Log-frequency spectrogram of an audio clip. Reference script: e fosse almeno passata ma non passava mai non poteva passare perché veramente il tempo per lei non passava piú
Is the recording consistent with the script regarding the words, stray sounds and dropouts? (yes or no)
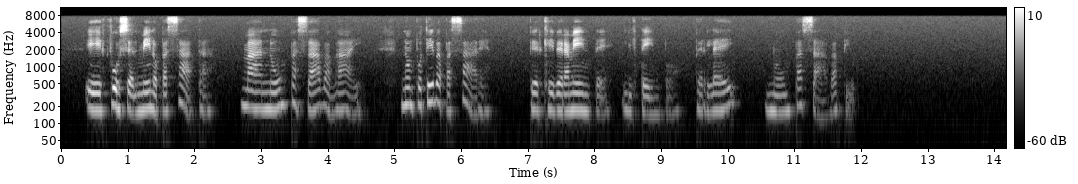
yes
